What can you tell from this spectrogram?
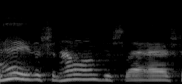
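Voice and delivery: very soft, hushed casual question; calm voice. Retold or imitated. Jesus walks in calming everyone down, very soft calm voice. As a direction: ask it quietly, easing everyone down. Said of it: "speaking in a very calm voice".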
